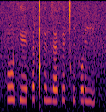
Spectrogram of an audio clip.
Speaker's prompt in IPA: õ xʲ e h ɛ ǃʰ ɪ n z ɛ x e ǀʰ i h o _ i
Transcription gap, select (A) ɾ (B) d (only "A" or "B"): A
